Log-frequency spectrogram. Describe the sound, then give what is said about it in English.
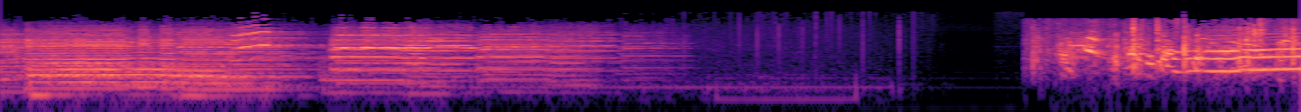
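Chickens cluck and squawk loudly in a busy burst, fade to a near-silent pause with a low hum, then another flurry of excited clucking resumes. “But if you have something called electrophobia, the somewhat pleasant sound of clucking chickens may send you into a flap.”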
